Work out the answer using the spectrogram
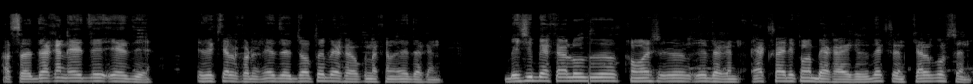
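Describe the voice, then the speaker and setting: A man with a Bangladeshi Bengali accent talks viewers through an editing app one step at a time. He keeps circling back to repeat each instruction. His voice is smooth and clear, recorded close and dry with no room sound. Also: on the high side, steady tone, quick pace, dry recording. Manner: repetitive step-by-step instruction, addresses viewers politely. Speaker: tech tutorial host. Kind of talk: screen-recorded app tutorial.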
